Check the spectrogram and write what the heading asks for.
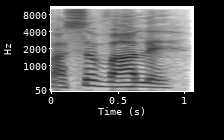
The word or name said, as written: Passa vale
